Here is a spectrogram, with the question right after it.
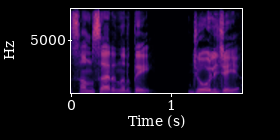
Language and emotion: Malayalam, angry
